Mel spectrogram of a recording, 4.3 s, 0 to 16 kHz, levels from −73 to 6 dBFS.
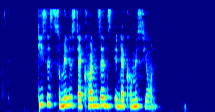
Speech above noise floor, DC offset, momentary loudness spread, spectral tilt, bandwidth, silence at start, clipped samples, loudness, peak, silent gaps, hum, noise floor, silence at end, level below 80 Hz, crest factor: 53 dB; under 0.1%; 14 LU; -4.5 dB/octave; 11.5 kHz; 0.75 s; under 0.1%; -24 LUFS; -8 dBFS; none; none; -76 dBFS; 1.2 s; -64 dBFS; 18 dB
